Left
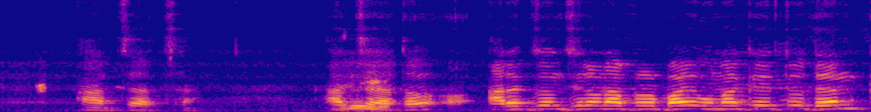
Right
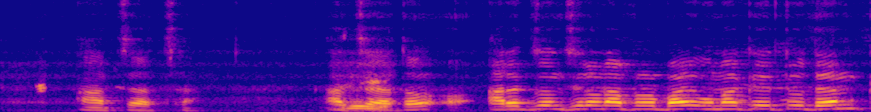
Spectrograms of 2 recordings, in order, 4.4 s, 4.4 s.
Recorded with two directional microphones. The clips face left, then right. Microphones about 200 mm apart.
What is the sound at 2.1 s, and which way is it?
A man's voice, 35° right (ahead or behind).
